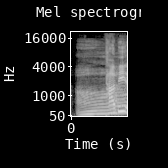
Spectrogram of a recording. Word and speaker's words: Dabit: So Dabit, although it's spelled differently, it's not the light spelling Dabit, but it sounds like, all light.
